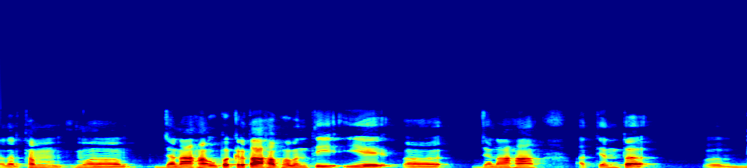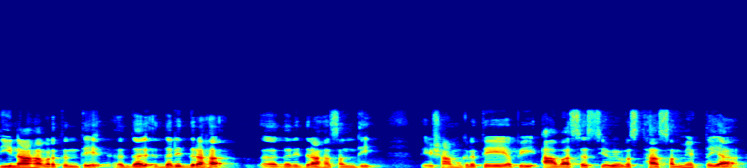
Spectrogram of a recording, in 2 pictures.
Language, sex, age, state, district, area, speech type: Sanskrit, male, 18-30, Odisha, Puri, rural, spontaneous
